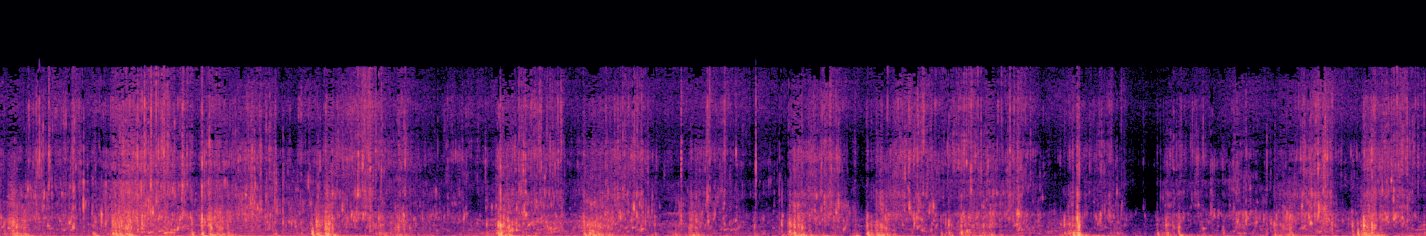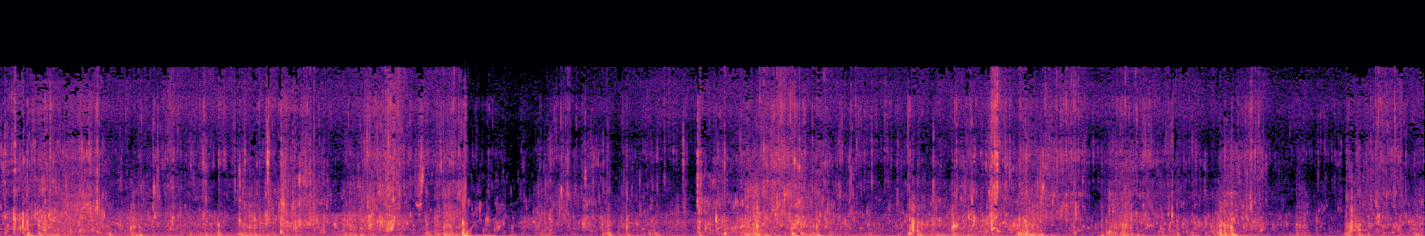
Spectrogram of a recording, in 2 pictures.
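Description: Water splashing and lapping against the hull of a paddleboard as it is paddled across rippled water, in irregular splashes about every second or two. Under the splashes runs a low, steady rumble of wind on the microphone.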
